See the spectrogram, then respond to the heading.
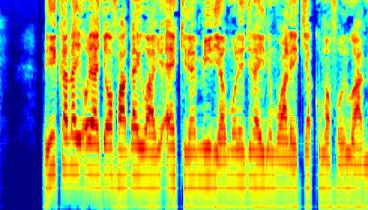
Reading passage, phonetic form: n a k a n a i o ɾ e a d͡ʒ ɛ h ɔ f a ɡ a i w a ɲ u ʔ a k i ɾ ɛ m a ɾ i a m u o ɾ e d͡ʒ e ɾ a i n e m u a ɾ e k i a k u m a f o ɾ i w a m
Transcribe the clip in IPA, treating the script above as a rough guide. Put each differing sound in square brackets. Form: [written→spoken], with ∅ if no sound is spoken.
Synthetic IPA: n [a→i] k a n a i o ɾ e a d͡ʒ ɛ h ɔ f a ɡ a i w a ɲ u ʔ [a→ɛ] k i ɾ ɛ m [a→i] ɾ i a m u o ɾ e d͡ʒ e ɾ a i n e m [u→w] a ɾ e k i a k u m a f o ɾ i w a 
